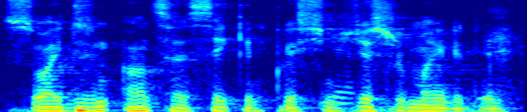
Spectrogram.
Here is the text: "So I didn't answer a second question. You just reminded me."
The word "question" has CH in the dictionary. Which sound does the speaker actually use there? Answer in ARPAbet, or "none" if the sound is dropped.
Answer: CH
